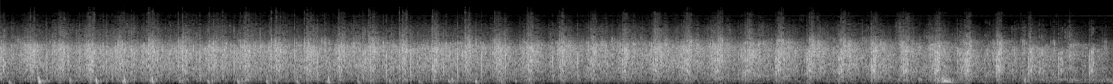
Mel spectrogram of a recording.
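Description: A large audience applauds steadily for about eleven seconds, dense clapping filling the room at a constant loud level with no talking over it.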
